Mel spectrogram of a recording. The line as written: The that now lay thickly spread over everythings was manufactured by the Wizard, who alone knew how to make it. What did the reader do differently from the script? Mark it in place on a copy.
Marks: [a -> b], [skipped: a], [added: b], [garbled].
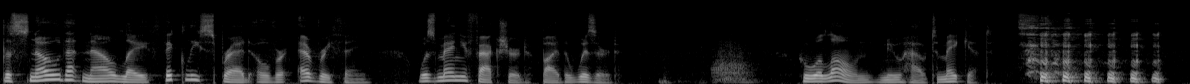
The [added: snow] that now lay thickly spread over [everythings -> everything] was manufactured by the Wizard, who alone knew how to make it.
